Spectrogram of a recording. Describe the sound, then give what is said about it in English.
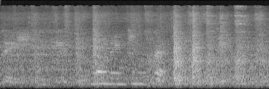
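Inside a moving London Underground Northern Line train heading south from Camden Town: a loud, steady roar of wheels and motor with rattling, clattering bursts and rhythmic clicks over the tracks. “I am on a Northern Line train”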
